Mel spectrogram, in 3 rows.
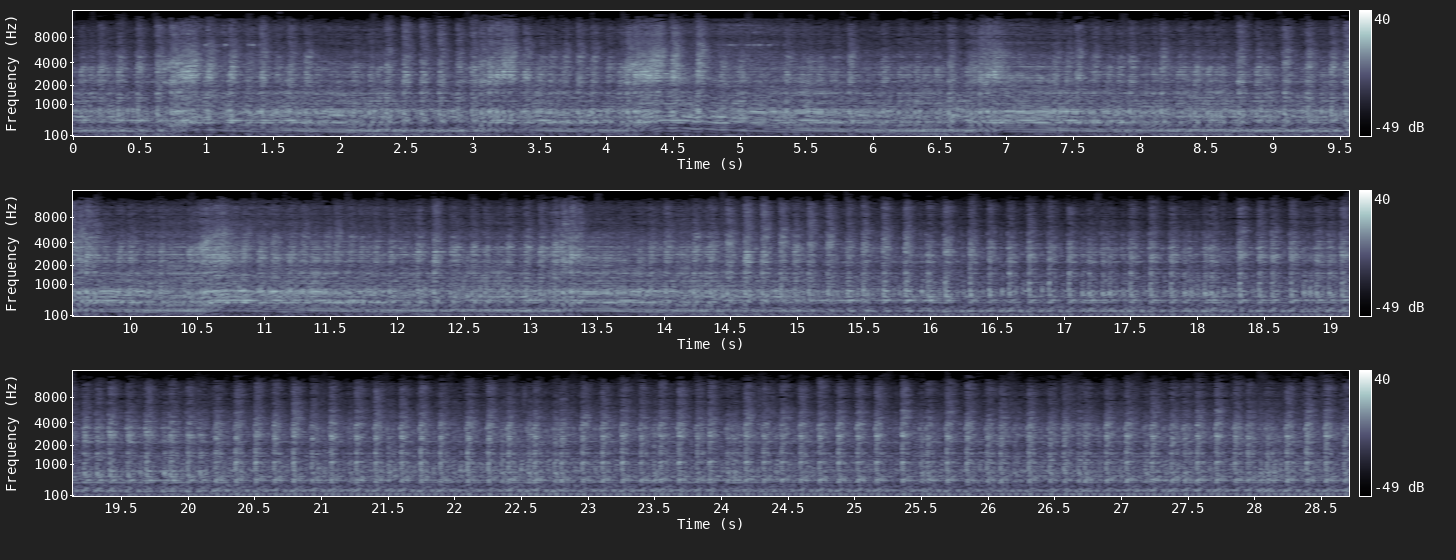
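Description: Yamaha RXT 135's freshly rebuilt single-cylinder two-stroke engine running on break-in. It is blipped up and down several times in the first ten seconds or so, then settles to a steady idle. The engine itself is quiet; the noise is from the exhaust, which has a hole in it.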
